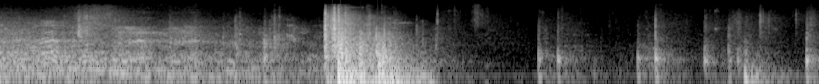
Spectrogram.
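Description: A door slamming shut: one loud thud about halfway in, followed by a few light taps.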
